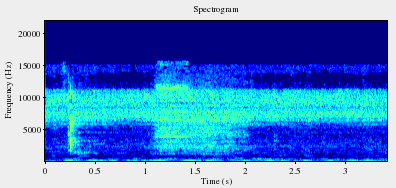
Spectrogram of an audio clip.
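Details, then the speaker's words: Breath alcohol tester giving quiet repeating beeps, about three a second, after a sip of Hanoi beer, signalling the reading (1.7) exceeded the permitted limit; device then shuts off by itself. "Nó sẽ có tiếng kêu tít tít thông báo là cái chỉ số của mình đã vượt cái ngưỡng cho phép rồi."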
